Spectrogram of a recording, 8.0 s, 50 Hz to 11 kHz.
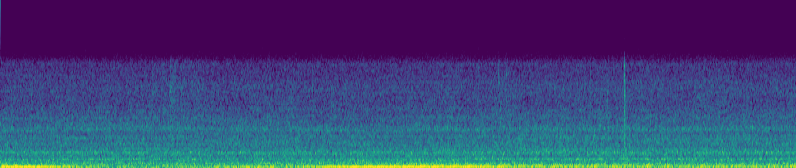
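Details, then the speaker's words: Car driven at light throttle in first gear to keep revs up; a loose timing belt tensioner pulley vibrates below 2,000 rpm. An uneven, stumbling, popping misfire under load sounds over a droning hum; the check-engine light is blinking. "Downshift all the way to first to keep the RPMs up high enough for it not to vibrate on the timing belt. Now I'm misfiring. Pop, pop, pop."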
